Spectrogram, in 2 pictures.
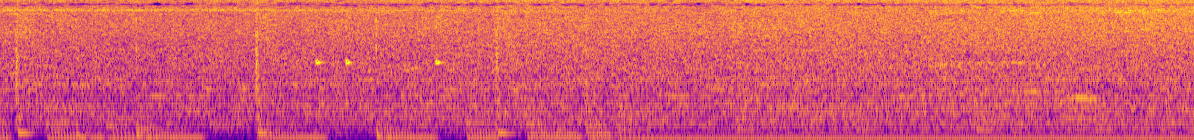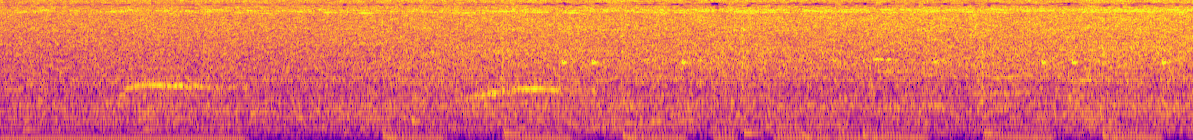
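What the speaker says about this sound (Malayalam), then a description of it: "അടിപൊളി വെള്ളച്ചാട്ടം ഒരുപാട് ആൾക്കാർ കുളിക്കുന്നുണ്ട്" Thusharagiri waterfall in Kozhikode, with people bathing in it, gives off a steady, dense roar of falling water that holds constant throughout, over a low rumble.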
